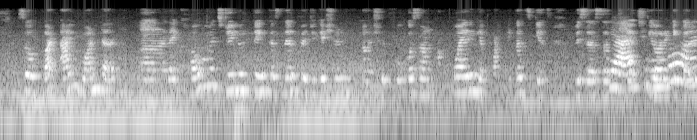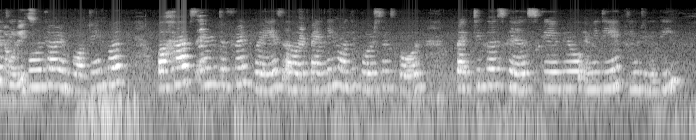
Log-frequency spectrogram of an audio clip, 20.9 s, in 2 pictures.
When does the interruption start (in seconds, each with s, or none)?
9.1 s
